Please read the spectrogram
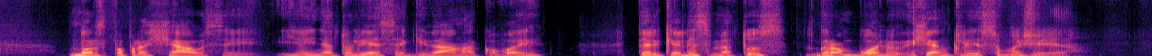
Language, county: Lithuanian, Kaunas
